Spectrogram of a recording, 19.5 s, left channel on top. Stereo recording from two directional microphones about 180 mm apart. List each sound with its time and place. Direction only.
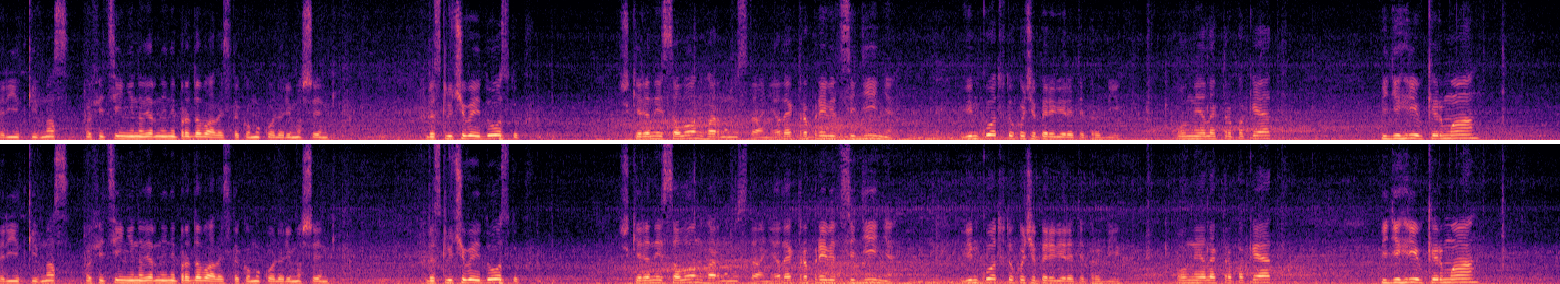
0.0 s speech: centre (ahead or behind)
5.4 s speech: 10° left (ahead or behind)
7.8 s speech: 10° left (ahead or behind)
12.0 s speech: centre (ahead or behind)
14.9 s speech: 10° left (ahead or behind)
17.2 s speech: 10° left (ahead or behind)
